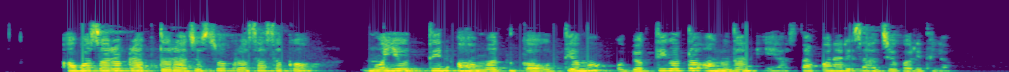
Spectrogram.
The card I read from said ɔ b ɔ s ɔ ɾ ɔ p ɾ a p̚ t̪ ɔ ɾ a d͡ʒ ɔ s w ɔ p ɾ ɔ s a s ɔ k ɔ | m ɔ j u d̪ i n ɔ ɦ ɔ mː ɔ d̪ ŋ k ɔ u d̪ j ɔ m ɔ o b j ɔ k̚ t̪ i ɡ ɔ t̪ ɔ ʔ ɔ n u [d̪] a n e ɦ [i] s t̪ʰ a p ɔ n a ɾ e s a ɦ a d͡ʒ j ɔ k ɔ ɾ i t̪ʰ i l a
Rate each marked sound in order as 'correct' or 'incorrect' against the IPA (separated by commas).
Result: correct, incorrect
